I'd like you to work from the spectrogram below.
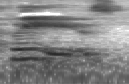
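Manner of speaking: normal talking voice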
